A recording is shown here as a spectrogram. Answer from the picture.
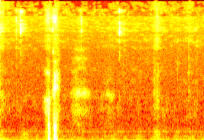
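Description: A few computer mouse clicks, the loudest about three seconds in, with a brief spoken "okay" about a second in.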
